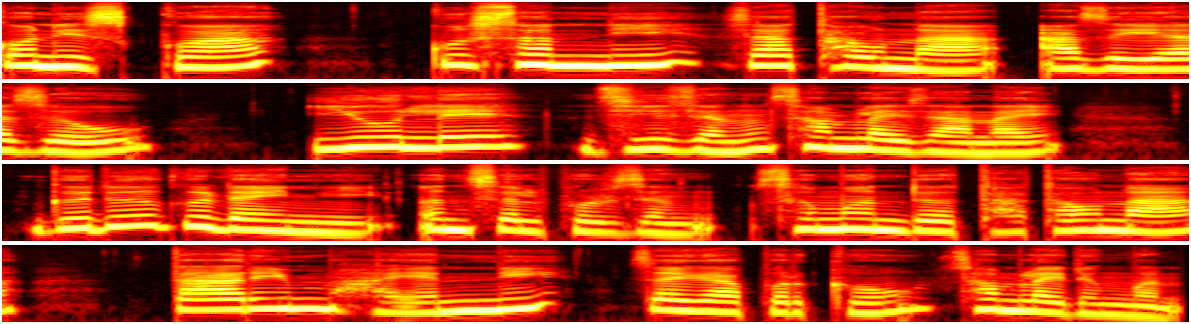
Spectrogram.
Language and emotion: Bodo, neutral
